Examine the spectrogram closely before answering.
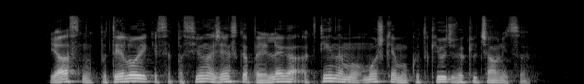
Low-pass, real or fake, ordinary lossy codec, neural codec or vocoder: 9.9 kHz; real; none; none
